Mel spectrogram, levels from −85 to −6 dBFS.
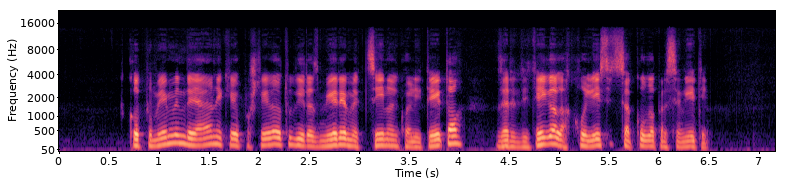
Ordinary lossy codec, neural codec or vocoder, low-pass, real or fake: none; codec, 32 kHz, 1.9 kbps, SNAC; 14.4 kHz; fake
